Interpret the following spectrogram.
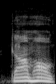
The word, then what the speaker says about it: Domhnall: Does does Dom do Dom say his name Domh Hall Domh Hall Domhal Gleason not remind you in this movie in this character as a young James Spader in Lesn.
